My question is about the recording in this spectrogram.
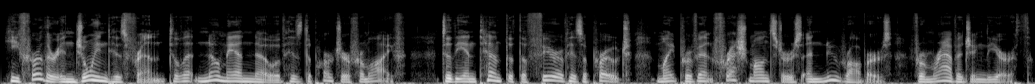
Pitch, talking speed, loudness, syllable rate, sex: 135 Hz, 205 wpm, -18 LUFS, 5.1 syllables/s, male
